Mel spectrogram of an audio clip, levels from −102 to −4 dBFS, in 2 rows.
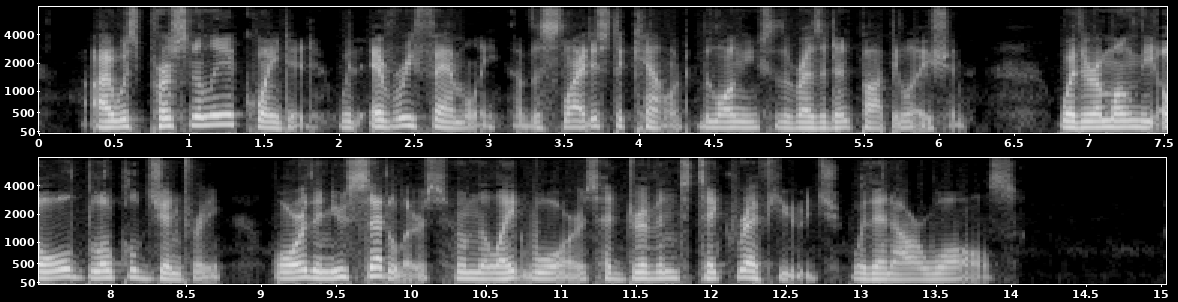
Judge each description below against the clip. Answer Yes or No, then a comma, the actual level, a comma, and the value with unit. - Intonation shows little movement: Yes, narrow, 2.3 semitones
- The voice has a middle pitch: Yes, medium, 155 Hz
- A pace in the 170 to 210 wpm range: No, average, 150 wpm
